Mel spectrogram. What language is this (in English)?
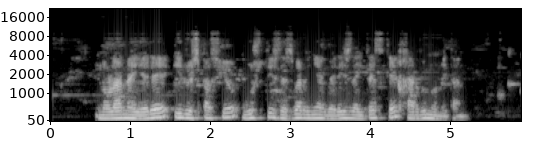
Basque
